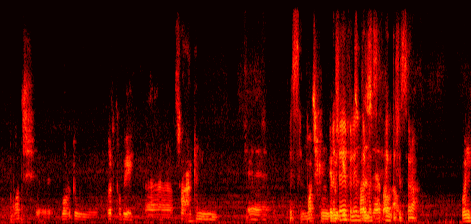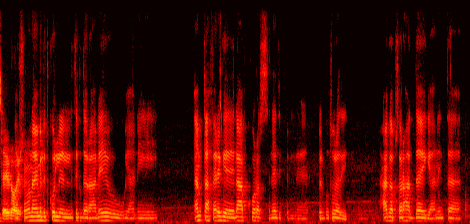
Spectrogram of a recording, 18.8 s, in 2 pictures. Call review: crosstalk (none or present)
present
